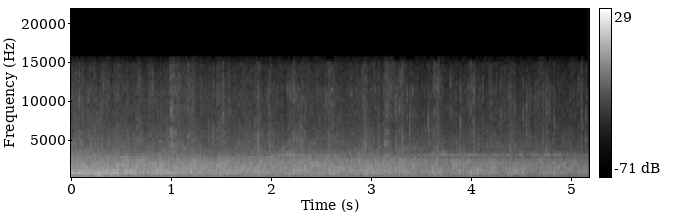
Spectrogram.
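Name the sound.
audience applause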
